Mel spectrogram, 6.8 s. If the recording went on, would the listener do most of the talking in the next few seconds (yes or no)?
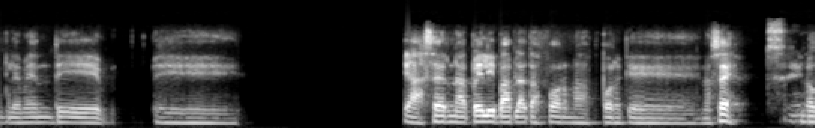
yes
